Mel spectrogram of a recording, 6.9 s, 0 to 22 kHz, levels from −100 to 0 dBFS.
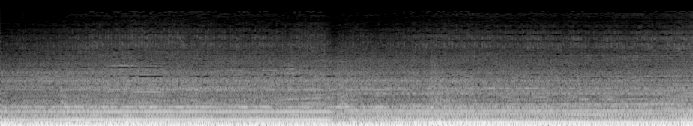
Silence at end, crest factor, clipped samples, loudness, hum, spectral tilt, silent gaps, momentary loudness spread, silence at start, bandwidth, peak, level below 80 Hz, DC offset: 0 s; 10 dB; under 0.1%; -17 LUFS; none; -10 dB/octave; none; 3 LU; 0 s; 3.2 kHz; -2 dBFS; -12 dBFS; under 0.1%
